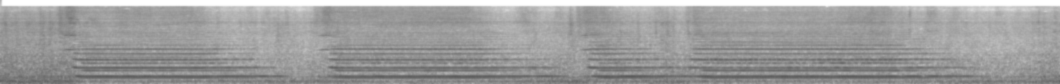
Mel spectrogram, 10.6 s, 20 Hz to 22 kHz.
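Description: Baldwin RS-4-TC diesel switcher's multi-note air horn sounding the grade-crossing signal: two long blasts, a short one, then a long one. Each blast is a chord of several notes over the low running rumble of the locomotive.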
